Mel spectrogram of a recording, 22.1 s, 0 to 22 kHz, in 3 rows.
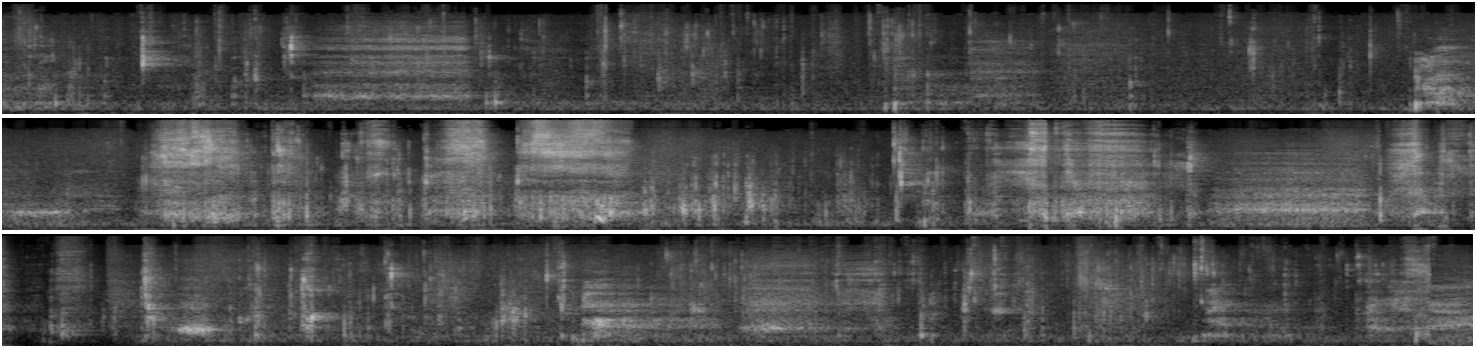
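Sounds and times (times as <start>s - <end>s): wet chewing and lip smacking: 0.0s - 7.2s, 8.0s - 13.5s, 14.2s - 22.0s
slurping: 7.0s - 22.0s.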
